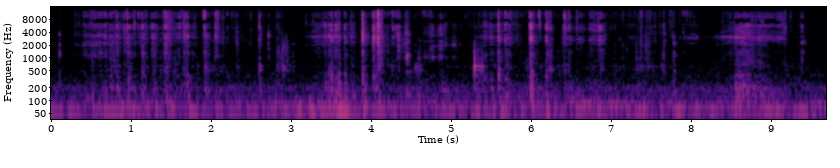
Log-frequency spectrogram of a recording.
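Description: A box-cutter blade shaves thin flakes from a solid white soap core held in the hand. Soft, bright scraping strokes crackle and crinkle in quick, uneven bursts, with a low, faint hum underneath throughout.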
